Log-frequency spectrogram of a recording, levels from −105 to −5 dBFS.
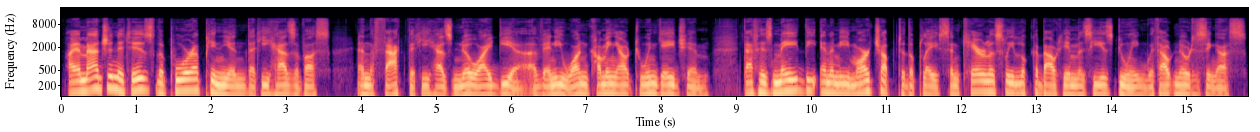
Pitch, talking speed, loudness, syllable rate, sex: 110 Hz, 190 wpm, -19 LUFS, 4.8 syllables/s, male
